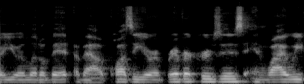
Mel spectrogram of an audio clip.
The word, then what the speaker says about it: CroisiEurope: with, tell me if I'm saying it right, CroisiEurope? CroisiEurope, yes.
